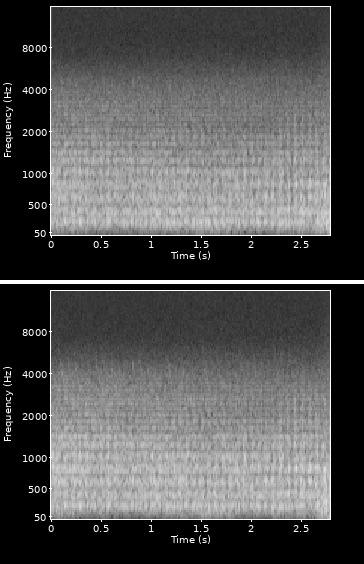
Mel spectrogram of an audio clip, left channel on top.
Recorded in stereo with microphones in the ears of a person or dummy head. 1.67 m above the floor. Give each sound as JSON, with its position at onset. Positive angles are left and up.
{"t": 0.0, "sound": "a helicopter", "side_deg": -30}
